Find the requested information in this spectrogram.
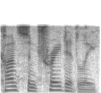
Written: concentratedly

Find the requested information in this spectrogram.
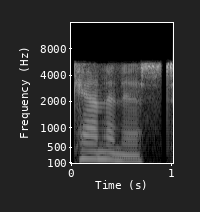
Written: canonist

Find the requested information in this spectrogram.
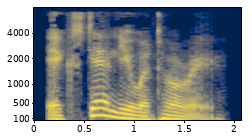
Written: extenuatingly

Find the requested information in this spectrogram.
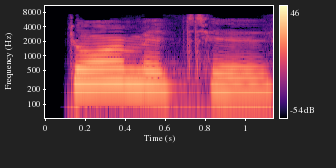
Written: dormitive

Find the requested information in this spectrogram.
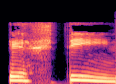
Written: ich dien

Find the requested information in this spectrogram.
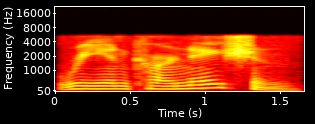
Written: reincarnation

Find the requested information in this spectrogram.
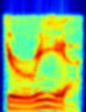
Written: urea

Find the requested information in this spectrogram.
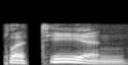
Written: Plataean

